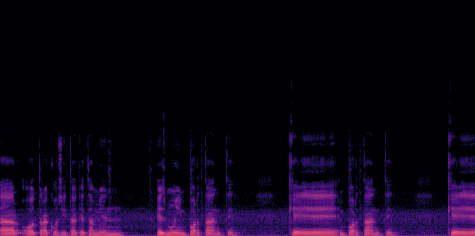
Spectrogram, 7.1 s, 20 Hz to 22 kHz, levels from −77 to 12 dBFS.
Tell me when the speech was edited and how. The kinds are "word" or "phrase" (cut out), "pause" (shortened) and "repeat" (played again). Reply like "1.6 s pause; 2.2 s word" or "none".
5.1 s repeat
